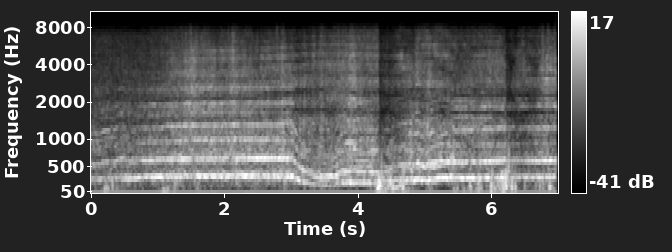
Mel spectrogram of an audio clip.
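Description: Twin brushless electric motors of a large RC speedboat running at speed: a steady high whine that drops in pitch about three seconds in and climbs back up over the next second.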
